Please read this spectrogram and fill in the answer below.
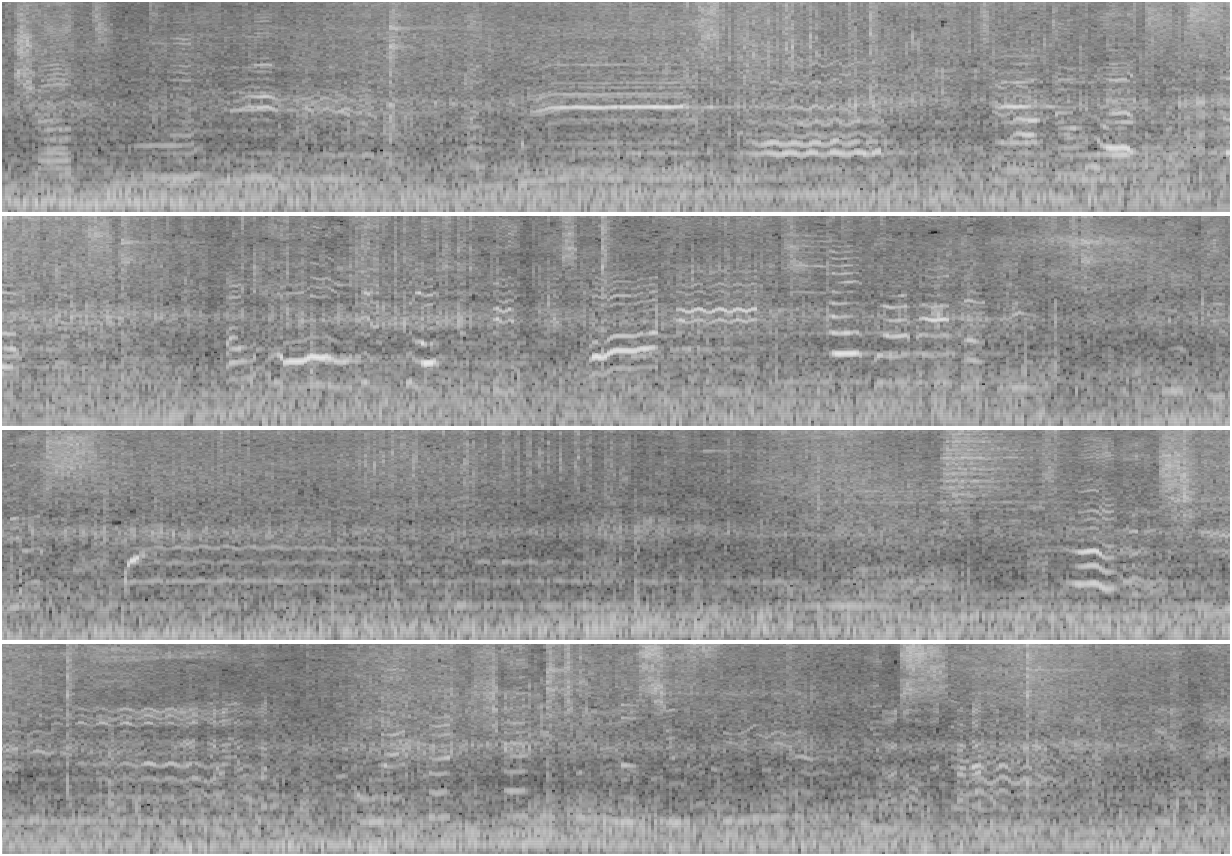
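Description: A song with a singing voice plays over the steady low rumble and wind noise of riding in a group of motorcycles.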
